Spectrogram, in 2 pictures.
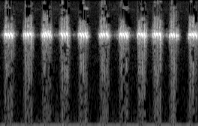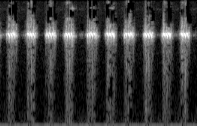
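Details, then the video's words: Shrill cricket chirps, used as a rat-repelling sound for the house, ring out in a tight, even series of about four pulses a second against complete quiet. "SUARA JANGKRIK NYARING"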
